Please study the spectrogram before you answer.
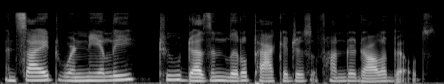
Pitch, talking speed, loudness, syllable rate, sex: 175 Hz, 150 wpm, -19 LUFS, 5.5 syllables/s, female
